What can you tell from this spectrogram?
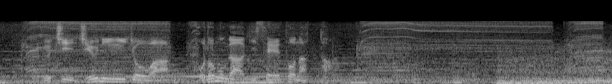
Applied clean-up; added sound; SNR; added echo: none; Camera; 12 dB; none.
